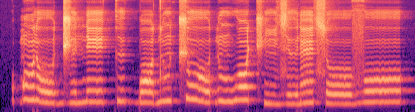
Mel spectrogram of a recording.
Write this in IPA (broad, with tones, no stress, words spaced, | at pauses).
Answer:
ɓɔ̃˦ɾoː˨ d͡ʒɨ˨neː˧ kɨ˧ ɡ͡bɔ˨dũ˧t͡ʃoː˦˨ ɗũ˧wɔ˦ t͡ʃĩ˨zɨ˨ ɾɛ̃˧ soː˨voː˦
